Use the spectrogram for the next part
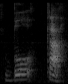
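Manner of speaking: Boca split gently into Bo, then ca; syllable by syllable. Shown as a demonstration. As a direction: say Bo, pause, ca without pushing. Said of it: "Duas sílabas".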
